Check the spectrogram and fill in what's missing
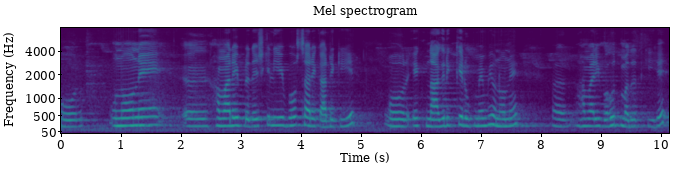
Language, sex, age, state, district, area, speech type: Hindi, female, 60+, Madhya Pradesh, Ujjain, urban, spontaneous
